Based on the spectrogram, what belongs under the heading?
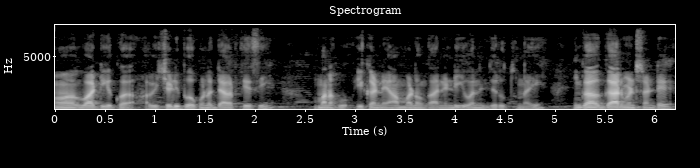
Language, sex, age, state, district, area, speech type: Telugu, male, 45-60, Andhra Pradesh, Nellore, urban, spontaneous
